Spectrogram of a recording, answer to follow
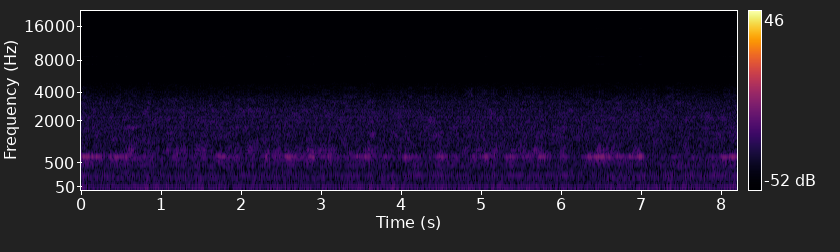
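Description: Steady background room noise with a faint, wavering hum; no distinct event stands out.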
